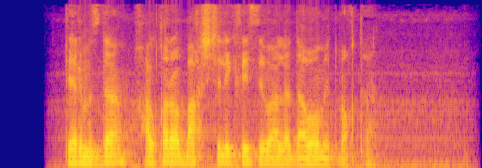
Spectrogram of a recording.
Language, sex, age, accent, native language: Uzbek, male, 35+, Qashqadaryo, Uzbek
